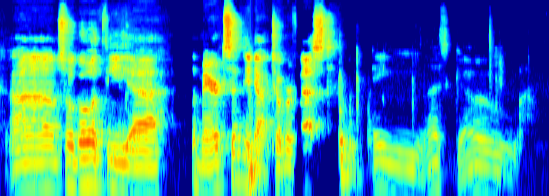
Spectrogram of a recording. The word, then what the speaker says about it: Märzen: Like you're saying Märzen, Marzen, with the two things over the A. That's how you say it? Yeah, Märzen.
